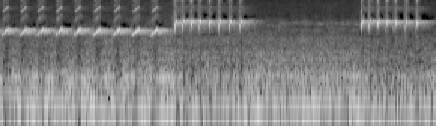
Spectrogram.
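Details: White-eye rolling training song: a quick run of repeated rising high chirps gives way to a very fast, high buzzy trill, which pauses and then comes back, all over a low hum.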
